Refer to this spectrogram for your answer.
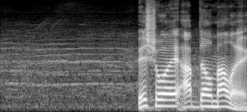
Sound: cheering

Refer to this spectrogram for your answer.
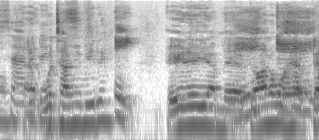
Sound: voiceover

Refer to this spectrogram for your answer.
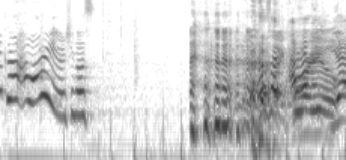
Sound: laughter

